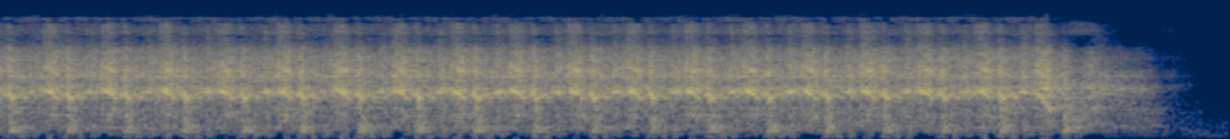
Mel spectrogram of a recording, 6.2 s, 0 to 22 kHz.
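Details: Kawasaki Ninja 250R dual-carb motorcycle after carburetor cleaning, fresh fuel: fast, even buzzy idle with no stumbles until shut off; carbs feeding it fine, normal idle.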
